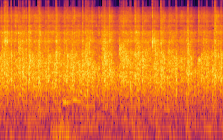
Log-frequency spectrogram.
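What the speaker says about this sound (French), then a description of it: "d'applaudir très fort" Dense, loud applause from a large audience, continuous clapping filling the whole stretch without a break.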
